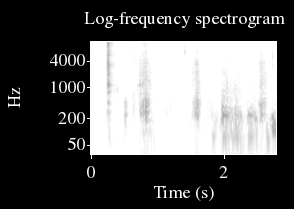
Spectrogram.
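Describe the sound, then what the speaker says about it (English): Pretzel being chewed right at the microphone, crisp bites and crunches in uneven bursts with short pauses, quiet overall. "You got to chew louder into it."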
